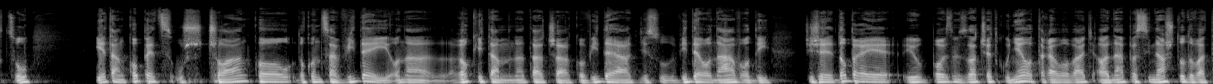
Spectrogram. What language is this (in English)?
Slovak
